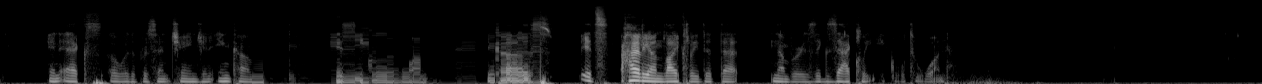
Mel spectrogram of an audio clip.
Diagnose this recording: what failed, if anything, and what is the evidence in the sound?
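The fault most likely sits at the driver or buffer stage: new audio arrived too seldom, so the playback path kept replaying its last short buffer while fresh audio was skipped. From 2.53 to 5.40 s this produces robotic sound from repeated short buffers, a rigid, metallic buzz at about 94 Hz. A repeat period near 10.7 ms matches that buzz, and most of that stretch is repeated material rather than new audio.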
